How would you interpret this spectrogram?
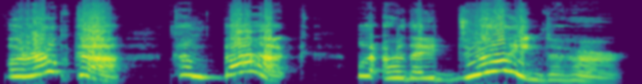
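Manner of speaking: panicked scream. A narrator's reading. Mother screams after Veruca, high and frantic. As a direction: shriek it in terror.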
